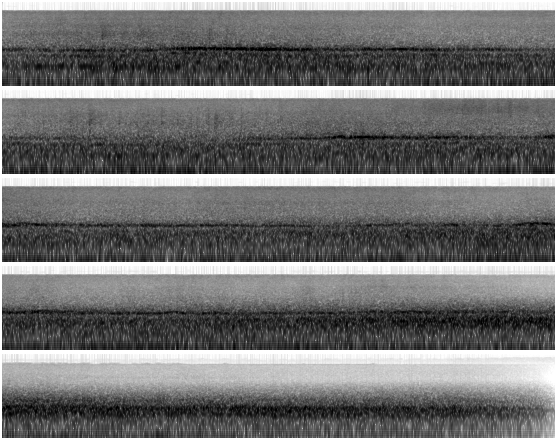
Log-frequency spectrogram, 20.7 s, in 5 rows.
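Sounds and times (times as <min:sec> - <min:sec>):
wind: 0:00.0 - 0:20.7.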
